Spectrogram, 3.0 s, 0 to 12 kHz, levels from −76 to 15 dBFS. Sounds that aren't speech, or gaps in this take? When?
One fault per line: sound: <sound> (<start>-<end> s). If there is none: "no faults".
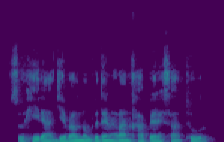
no faults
